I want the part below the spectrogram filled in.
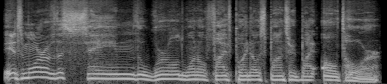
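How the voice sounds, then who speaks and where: A man's voice: mid-range voice, unhurried, warm tone, dry recording, clean studio sound, close to an everyday voice. An actor playing a bitter, sardonic video game radio DJ who resents his corporate bosses, mixing station patter with theatrical despair. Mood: weary announcer patter.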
